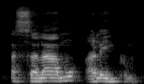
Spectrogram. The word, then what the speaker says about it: السلام علیکم: السلام علیکم، السلام علیکم ورحمۃ اللہ وبرکاتہ، یہ ہے صحیح تلفظ۔ اس کے بعد اس کمنٹ باکس کا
